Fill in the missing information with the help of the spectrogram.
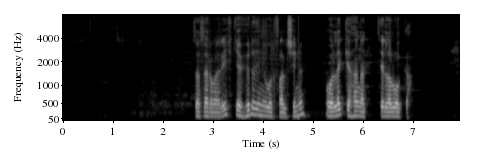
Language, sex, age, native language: Icelandic, male, 30-39, Icelandic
